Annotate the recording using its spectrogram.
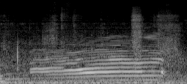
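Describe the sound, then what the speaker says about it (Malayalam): A single cow moos nearby at an animal market in Sharjah, one long, clear, drawn-out low call lasting over a second. "ഇവിടെ പശു"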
